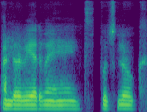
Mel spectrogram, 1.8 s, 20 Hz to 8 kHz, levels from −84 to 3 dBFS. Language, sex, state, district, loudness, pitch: Hindi, male, Uttar Pradesh, Lucknow, -17 LUFS, 110 Hz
